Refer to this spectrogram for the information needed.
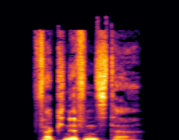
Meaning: inflection of verkniffen: 1. strong/mixed nominative masculine singular superlative degree 2. strong genitive/dative feminine singular superlative degree 3. strong genitive plural superlative degree
- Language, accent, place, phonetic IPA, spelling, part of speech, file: German, Germany, Berlin, [fɛɐ̯ˈknɪfn̩stɐ], verkniffenster, adjective, De-verkniffenster.ogg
